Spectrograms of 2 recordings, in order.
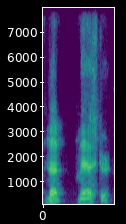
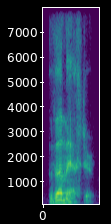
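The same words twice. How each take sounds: First: Said in the usual way. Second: The stressed, master said after it. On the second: Shown as a demonstration. Naming the robed player THE master, stress on the. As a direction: lean hard on the before master. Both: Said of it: "meaning he's not the only master".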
